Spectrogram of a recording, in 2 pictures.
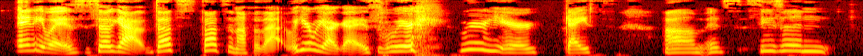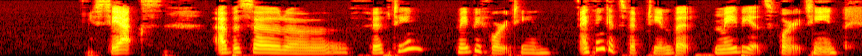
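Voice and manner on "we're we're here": higher, slow attempted Irish accent. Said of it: "sounded like it's supposed to be Irish".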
